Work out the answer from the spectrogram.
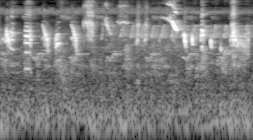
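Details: Long-tailed shrike song: a rapid run of varied high chirps and short whistled notes, some slurred and rising, delivered in quick bursts with brief gaps.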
